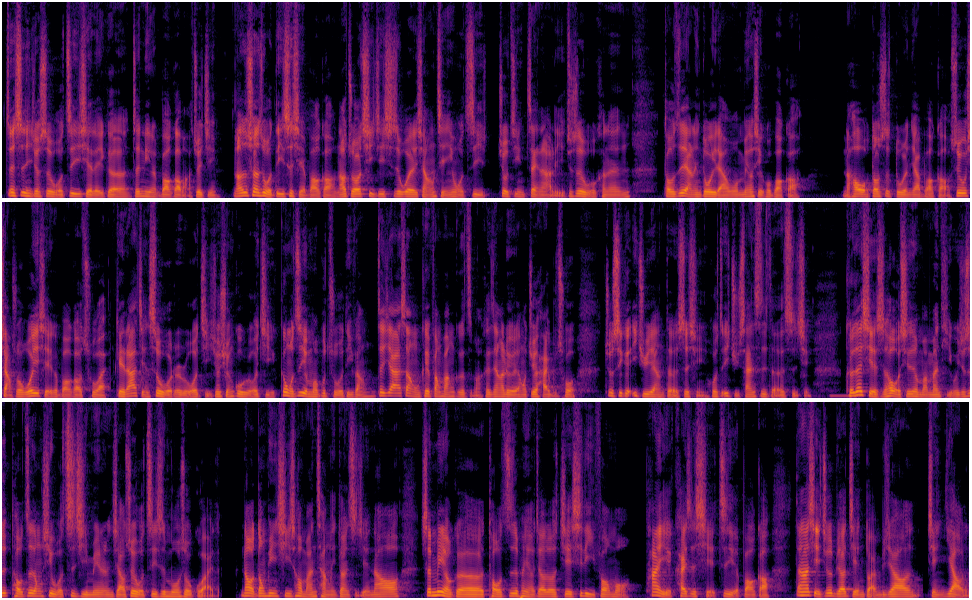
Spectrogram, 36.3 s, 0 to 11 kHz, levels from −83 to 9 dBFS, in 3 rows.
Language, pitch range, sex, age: Chinese, 110-140 Hz, male, 20-39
